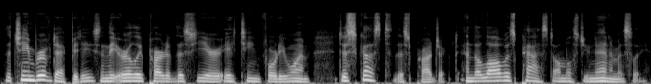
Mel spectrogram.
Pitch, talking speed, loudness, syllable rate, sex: 145 Hz, 220 wpm, -18 LUFS, 6.6 syllables/s, male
